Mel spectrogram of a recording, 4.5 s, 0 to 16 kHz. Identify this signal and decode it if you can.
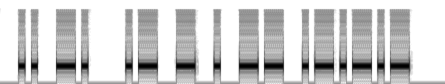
Morse code, heard as a keyed tone, about 19 wpm, 800 Hz. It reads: IN ATEM.
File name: morse mp3 / ALLEMAND texte clair 2 vitesse 18 mots minute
